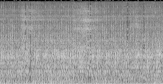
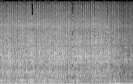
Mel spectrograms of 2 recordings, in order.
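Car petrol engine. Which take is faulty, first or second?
first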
